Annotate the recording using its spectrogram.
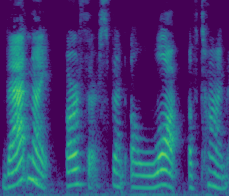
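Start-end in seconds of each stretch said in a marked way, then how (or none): none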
